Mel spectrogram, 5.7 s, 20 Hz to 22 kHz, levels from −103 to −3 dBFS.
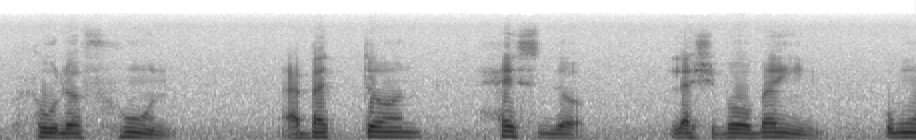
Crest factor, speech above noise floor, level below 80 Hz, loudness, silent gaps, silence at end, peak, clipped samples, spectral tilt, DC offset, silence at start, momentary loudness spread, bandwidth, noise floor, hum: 16 dB; 24 dB; -56 dBFS; -28 LUFS; none; 0 s; -12 dBFS; under 0.1%; -7 dB/octave; under 0.1%; 0.1 s; 19 LU; 11.5 kHz; -50 dBFS; none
